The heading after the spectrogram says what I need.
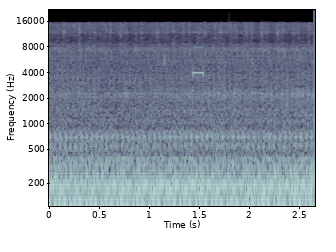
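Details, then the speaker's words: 2007 Dodge Ram 1500 with the 5.7 L HEMI, codes P0118, P0300 and P0032, idling rough: lumpy, uneven pulses with a stumble every few beats, clatter and a backfire. A misfire, and the owner suspects an ignition coil. "p0118 P0300 p0032 okay okay yeah definitely running rough whoa did you hear that"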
